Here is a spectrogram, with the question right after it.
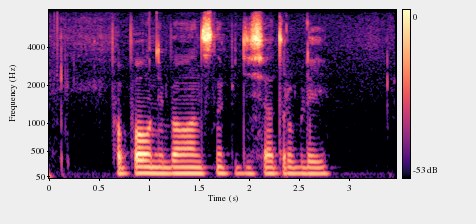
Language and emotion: Russian, neutral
